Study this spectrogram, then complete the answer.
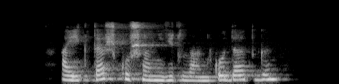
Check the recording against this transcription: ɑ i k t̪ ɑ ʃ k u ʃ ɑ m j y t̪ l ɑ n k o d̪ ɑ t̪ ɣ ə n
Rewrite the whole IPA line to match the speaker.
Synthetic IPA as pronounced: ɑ i k t̪ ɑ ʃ k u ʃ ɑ n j y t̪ l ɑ n k o d̪ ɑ t̪ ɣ ə n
